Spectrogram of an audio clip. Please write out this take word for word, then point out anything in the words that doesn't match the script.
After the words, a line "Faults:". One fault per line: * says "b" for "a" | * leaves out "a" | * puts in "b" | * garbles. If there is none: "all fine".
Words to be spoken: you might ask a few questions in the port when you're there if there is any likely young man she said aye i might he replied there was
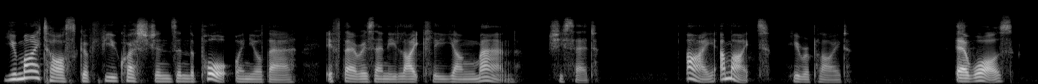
you might ask a few questions in the port when you're there if there is any likely young man she said aye i might he replied there was
Faults:
all fine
